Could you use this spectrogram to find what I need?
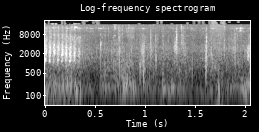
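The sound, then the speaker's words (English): Pack string of mules and horses walking on a steep trail in a wilderness area, a few soft hoof clops spaced unevenly over a quiet, rustling background. “A pack string, mules and horses.”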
